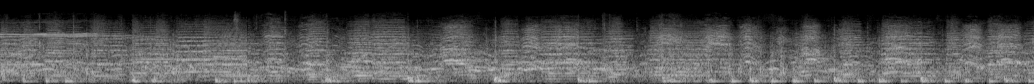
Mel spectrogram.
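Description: Football crowd in the stands shouting and cheering steadily through a play, with music underneath.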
